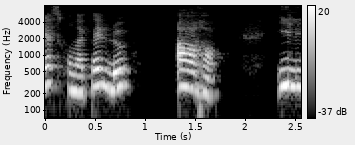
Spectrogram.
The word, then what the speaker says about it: Har: le mantra haha et on prononce vraiment toutes les lettres ha R et vous allez voir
